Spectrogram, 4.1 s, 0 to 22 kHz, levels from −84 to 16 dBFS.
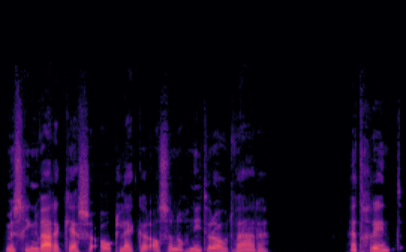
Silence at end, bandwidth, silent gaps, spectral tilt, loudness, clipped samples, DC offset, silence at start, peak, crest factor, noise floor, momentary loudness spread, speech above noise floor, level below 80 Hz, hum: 0.05 s; 15.5 kHz; none; -4.5 dB/octave; -28 LUFS; under 0.1%; under 0.1%; 0.05 s; -6 dBFS; 22 dB; -83 dBFS; 10 LU; 55 dB; -58 dBFS; none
